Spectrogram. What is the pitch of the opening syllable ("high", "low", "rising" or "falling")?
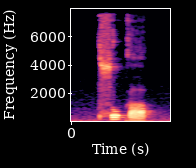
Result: high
